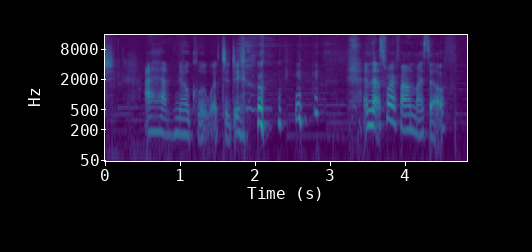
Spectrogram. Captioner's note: laughs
